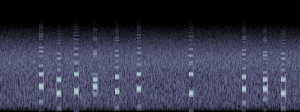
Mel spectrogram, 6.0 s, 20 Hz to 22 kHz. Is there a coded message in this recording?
Yes: DTMF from 0.8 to 5.7 s, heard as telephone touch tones, dialled by hand, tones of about 90 ms. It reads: #16*59 3 871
